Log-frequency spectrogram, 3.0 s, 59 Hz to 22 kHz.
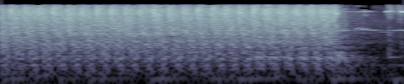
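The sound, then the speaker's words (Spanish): A Colt heavy machine gun fires, rated at more than 500 rounds per minute. One loud, rapid, continuous burst rattles on and then stops abruptly shortly before the end. “una ametralladora Colt, como las que usaron en ese día, ¿no? Eran ametralladoras pesadas. Disparaban más de 500 balas por minuto.”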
